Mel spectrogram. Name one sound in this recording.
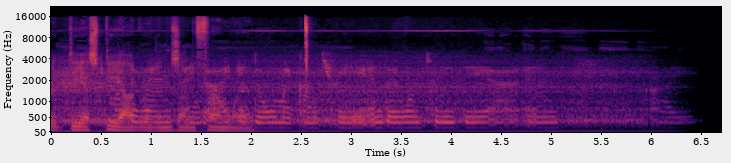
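A small radio receiver plays through a speaker.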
